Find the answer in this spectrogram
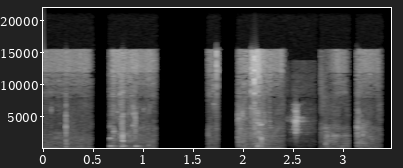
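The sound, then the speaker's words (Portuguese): Someone drinks water, a series of short wet gulps and swallowing noises broken by brief silences, with no talking. “Ah, peraí, tava bebendo água aqui.”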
